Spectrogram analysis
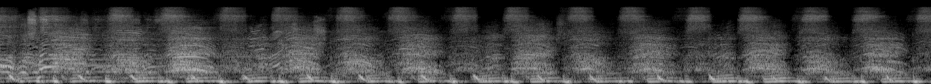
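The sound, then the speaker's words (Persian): A large crowd shouts the religious chant "Labbayk ya Husayn" in unison, with repeated loud syllabic bursts at a steady pulse, voices layered and continuous throughout. “فریاد بزن لبک یا حسین.”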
